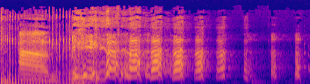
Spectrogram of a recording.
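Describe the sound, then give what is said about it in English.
A loud vocal imitation of a fart: a low sputtering blurt that breaks into a quick series of rhythmic, laugh-like bursts and fades out. “Insert fart noise here.”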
